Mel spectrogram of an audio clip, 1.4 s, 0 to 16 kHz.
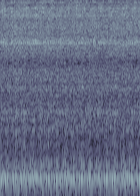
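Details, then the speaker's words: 1979 Suzuki GS750 motorcycle after a year not running, rebuilt carburetors and teardown; strong, steady idle with a firm even beat through open pipes, no misfires or rattles; running better than in years, normal idle. "But, man, I haven't heard this girl talk like this. Wow. I haven't heard this thing run like this in years."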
